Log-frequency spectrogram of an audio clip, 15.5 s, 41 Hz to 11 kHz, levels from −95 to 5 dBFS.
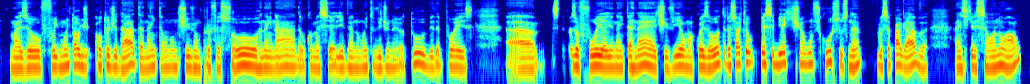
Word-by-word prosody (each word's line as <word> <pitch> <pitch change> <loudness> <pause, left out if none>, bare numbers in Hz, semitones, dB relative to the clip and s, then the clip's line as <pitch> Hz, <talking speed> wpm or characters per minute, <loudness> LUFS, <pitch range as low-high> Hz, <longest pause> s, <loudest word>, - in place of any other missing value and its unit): mas 120 -1 0
eu 130 0 +4
fui 130 +1 -3
muito 140 +2 -1
audi 140 -2 +1
autodidata, 135 0 +1
né, 120 +1 -3
então 135 -1 -4
não 130 0 -4
tive 130 -1 -2
um 125 - -2
professor 135 +1 +2
nem 125 -1 -1
nada. 135 +2 -1
Eu - - -4
comecei 125 -1 -2
ali 125 -1 0
vendo 125 0 -3
muito 130 +1 -5
vídeo 125 +1 -2
no 125 - -5
YouTube, 155 -6 -1
depois, 130 -3 -2 0.5
hã, 120 0 +1 0.2
s - - -3
depois 140 - -7
eu 140 - +6
fui 140 +3 +5
aí 130 0 +3
na 130 0 -2
internet, 135 0 +1
vi 135 +4 +2
uma 130 -2 0
coisa 130 -1 +2
ou - - +5
outra, 150 -1 +2
só 160 +3 +1
que 160 - -4
eu 175 - +3
percebia 160 0 +2
que 165 - -18
tinha 160 - -5
alguns 165 +1 -3
cursos, 175 -7 -2
né, 135 +4 0 0.2
você 140 +1 -2
pagava 140 -2 +1 0.4
a - - -3
inscrição 125 0 -1
anual 140 +7 +1
130 Hz, 195 wpm, -21 LUFS, 125-145 Hz, 0.5 s, eu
